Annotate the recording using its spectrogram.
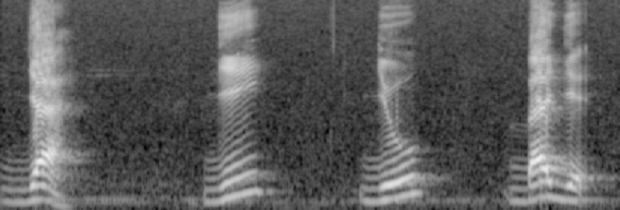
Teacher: Huruf ini dilafalkan dengan menyentuhkan tengah lidah kita ke daerah langit-langit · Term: huruf ja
